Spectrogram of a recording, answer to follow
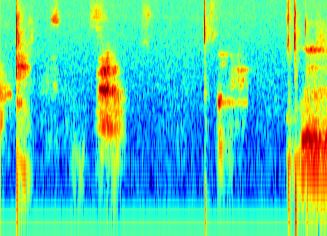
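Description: A single sharp click about two and a half seconds in, between faint snatches of distant speech, with louder speech coming back near the end.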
